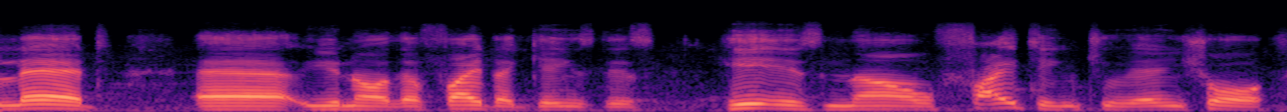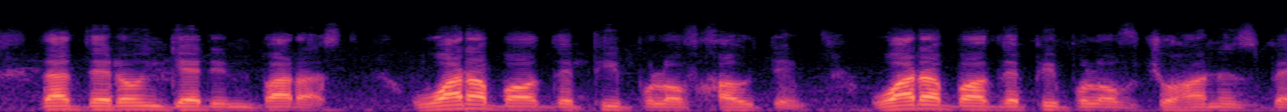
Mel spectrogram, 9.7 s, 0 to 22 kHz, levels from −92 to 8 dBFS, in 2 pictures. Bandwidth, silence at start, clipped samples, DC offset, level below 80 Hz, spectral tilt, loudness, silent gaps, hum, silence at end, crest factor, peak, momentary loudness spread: 8 kHz; 0 s; under 0.1%; under 0.1%; -58 dBFS; -6.5 dB/octave; -21 LUFS; none; none; 0 s; 16 dB; -4 dBFS; 12 LU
